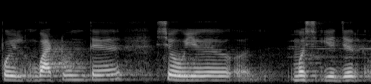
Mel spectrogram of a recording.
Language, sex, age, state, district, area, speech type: Goan Konkani, female, 45-60, Goa, Murmgao, rural, spontaneous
